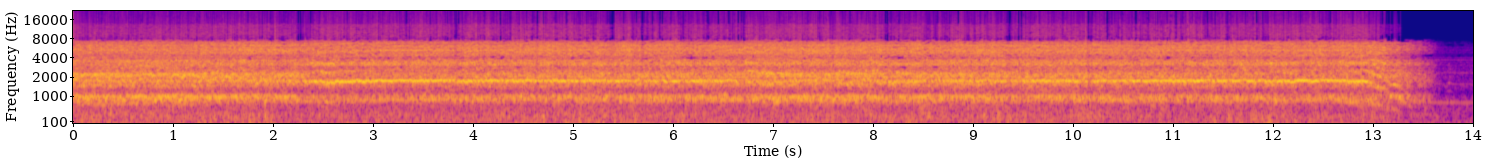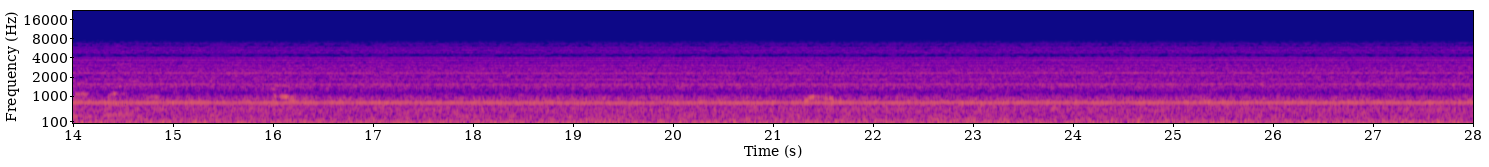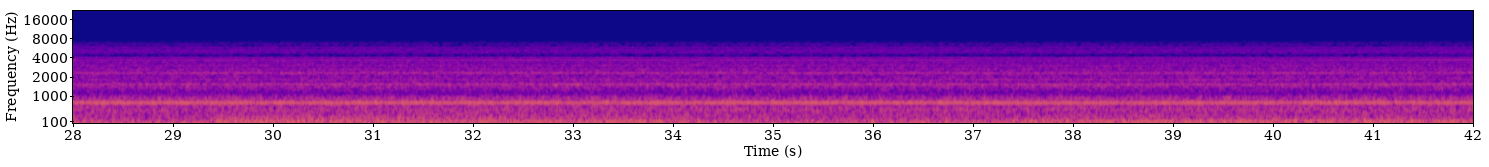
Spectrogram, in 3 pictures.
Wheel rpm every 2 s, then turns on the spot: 210, 230, 230, 230, 230, 230, 140, 0, 0, 0, 0, 0, 0, 0, 0, 0, 0, 0, 0, 0, 0.
none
